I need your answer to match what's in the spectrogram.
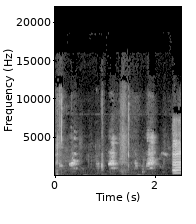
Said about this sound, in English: Is that the guinea hens? Those are guinea hens, and she knows how irritating guinea hens are to me, and she did that on purpose. Yes, that okay. is a guinea hen, and they never shut up.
